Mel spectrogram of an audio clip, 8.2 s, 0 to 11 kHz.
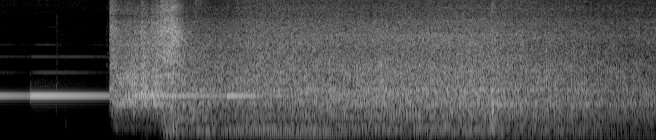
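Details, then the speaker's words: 5.9 Cummins diesel in a truck, sitting about two years, first start after reinstall: short beep, then it catches almost at once and settles into a steady even idle clatter. Normal start and idle. "place your bets is it going to start is there anybody in here to bet three it's doing [Music] things it runs [Music] what a good feeling"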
